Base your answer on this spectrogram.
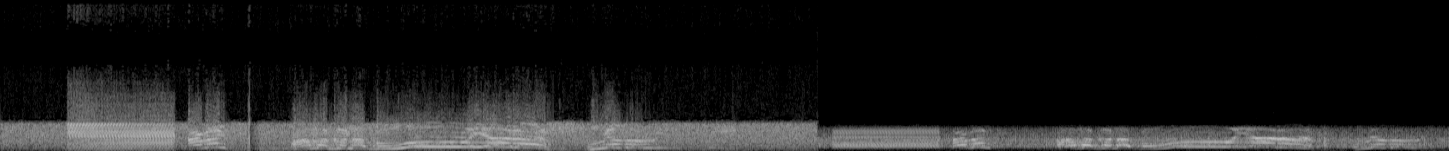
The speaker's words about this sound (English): Listening to this kind of feels like picking up the phone when someone is already on the line. You're not sure what it means, but you know it's not intended for you. What you just heard is called a number station.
